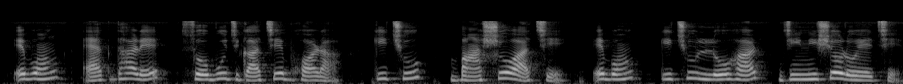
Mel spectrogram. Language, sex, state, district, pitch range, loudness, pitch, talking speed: Bengali, female, West Bengal, Jalpaiguri, 205-265 Hz, -28 LUFS, 240 Hz, 85 wpm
